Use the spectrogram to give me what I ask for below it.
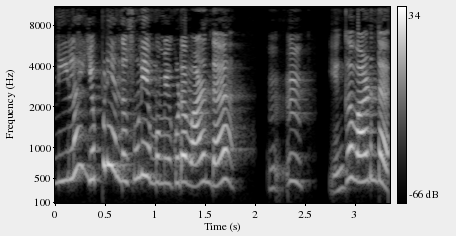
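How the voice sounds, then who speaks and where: Woman voicing a cheeky young daughter, very high voice, mocking and sharp-tongued, cartoon story. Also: fairly quick.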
